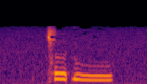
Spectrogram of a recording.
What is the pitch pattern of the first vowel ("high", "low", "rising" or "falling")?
high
